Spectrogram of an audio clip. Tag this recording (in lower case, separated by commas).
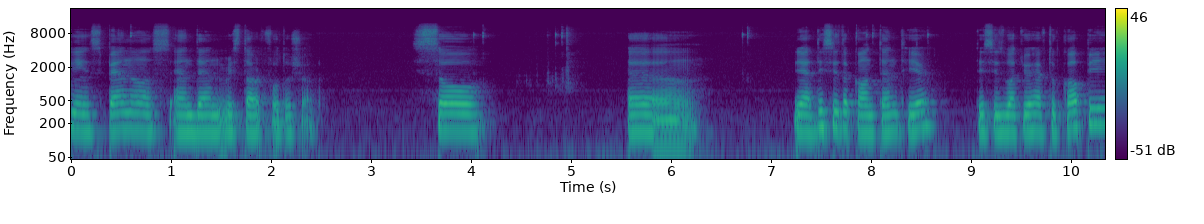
speech, computer keyboard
